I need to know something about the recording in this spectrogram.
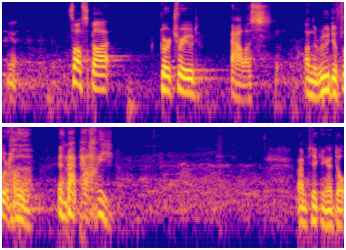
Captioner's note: non-english speech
